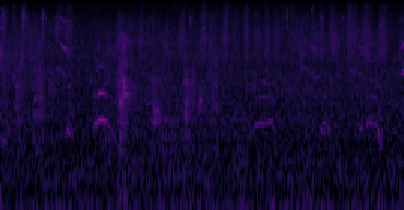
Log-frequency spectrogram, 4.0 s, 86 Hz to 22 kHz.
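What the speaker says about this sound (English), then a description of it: "We have a friend here, a dog." A dog whimpers softly in Baldur's Gate 3, faint high whines recurring over a low ambient game background with no talk.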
